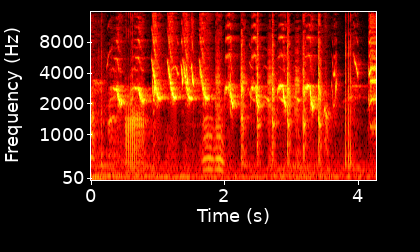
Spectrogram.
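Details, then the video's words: Javan myna (jalak kebo) in busy 'isian' song for training other mynas to call: a buzzy rasp, then a dense series of sharp chirps and short warbles at rapid pace. "Jalak Kebo Full Isian Mantap Bikin Semua Jalak Ikut Bunyi"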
